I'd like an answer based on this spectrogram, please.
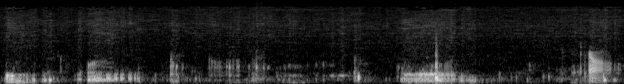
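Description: Bursts of gurgling, bubbling rumbles with short squeaky notes, the ordinary growling of an empty stomach.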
